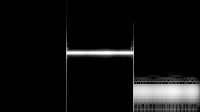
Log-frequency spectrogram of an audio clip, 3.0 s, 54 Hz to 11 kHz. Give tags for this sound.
150Hz 19000Hz 900Hz amplitude-modulation rgb sinusoids synth synthesis tone

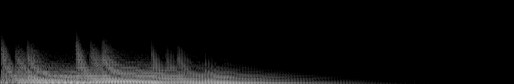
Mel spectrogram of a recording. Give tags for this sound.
computer effect game mt-32 noise pc roland sfx sound video-game

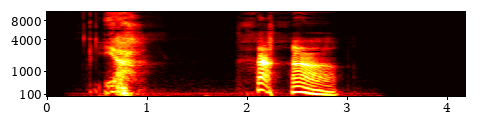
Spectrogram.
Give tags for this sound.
being content contentedness contentment delectation delight enjoyment full gladness gratification happiness human male man pleasure rested satisfaction vocal voice well wordless

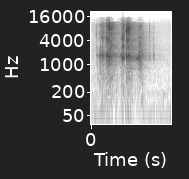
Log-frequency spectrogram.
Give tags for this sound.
Container Pills Medic

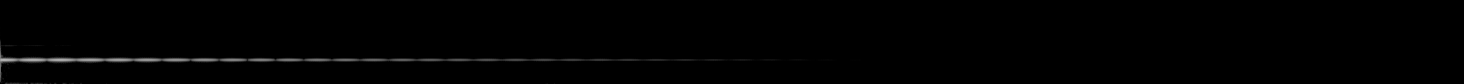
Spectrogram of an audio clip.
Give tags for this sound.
hifi crystal-harp

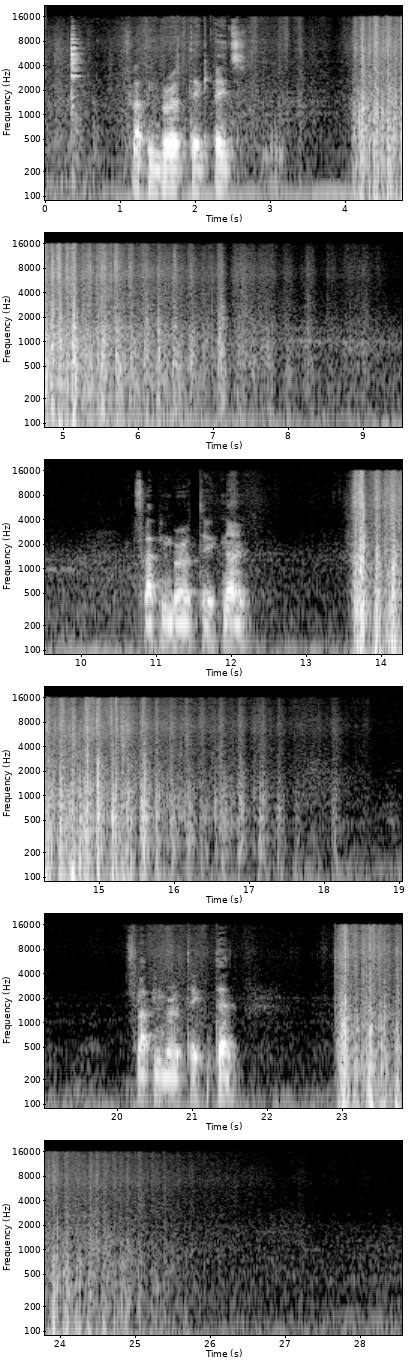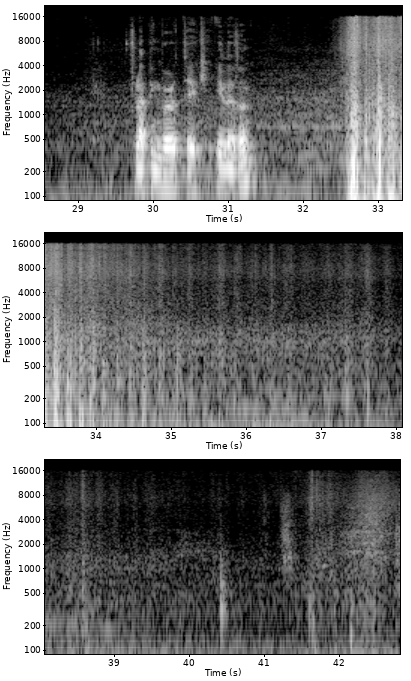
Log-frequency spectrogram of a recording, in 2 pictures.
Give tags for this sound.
foley mono bird flapping

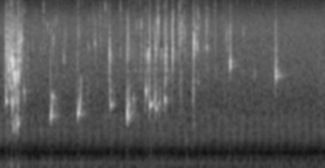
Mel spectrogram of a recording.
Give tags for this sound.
drops water

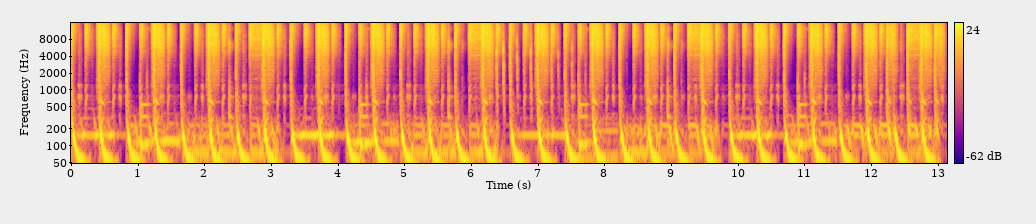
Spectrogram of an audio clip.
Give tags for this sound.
electronic sample synth techno

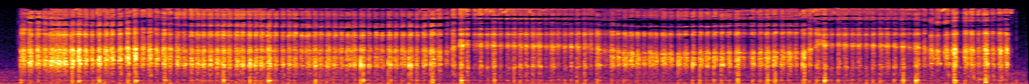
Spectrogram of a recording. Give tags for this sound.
Ominous whispering spider ghost

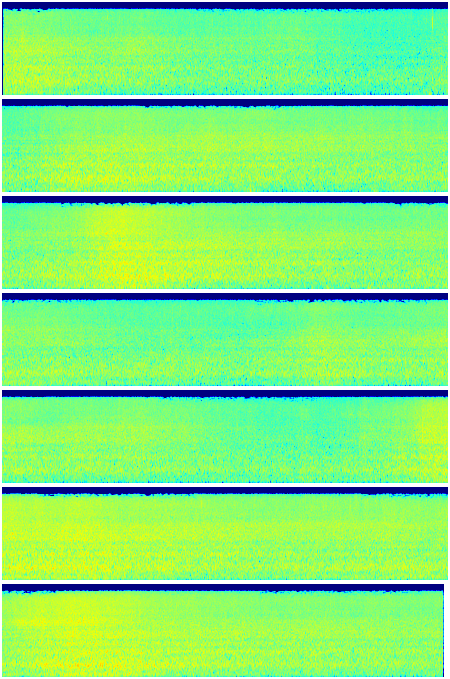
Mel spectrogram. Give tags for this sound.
Ocean ocean-tide wild-atlantic-way

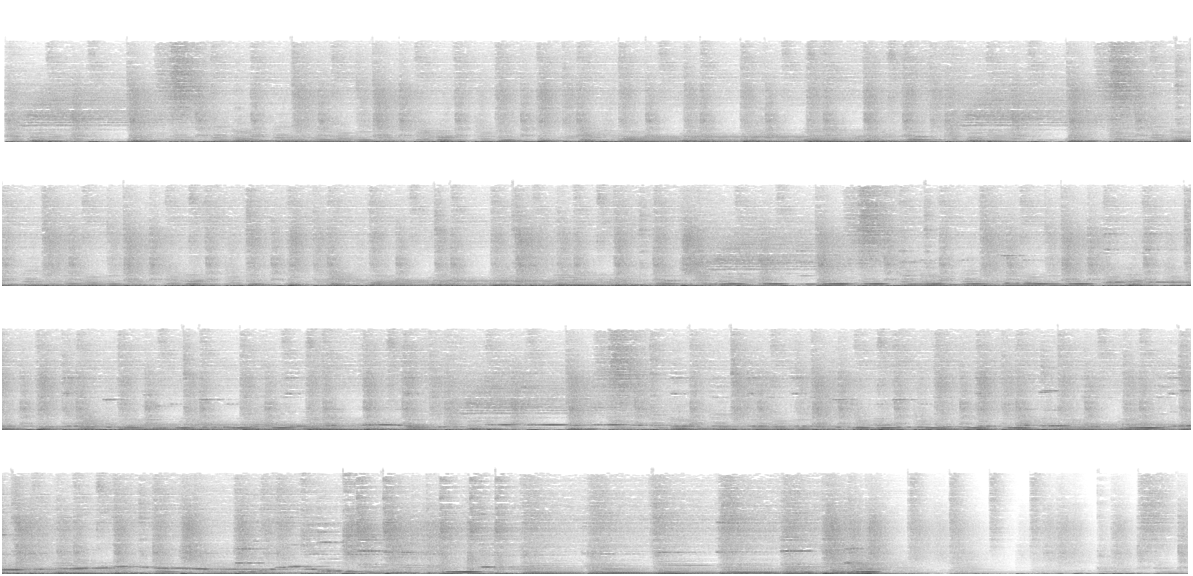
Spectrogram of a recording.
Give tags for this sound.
music jazzy

